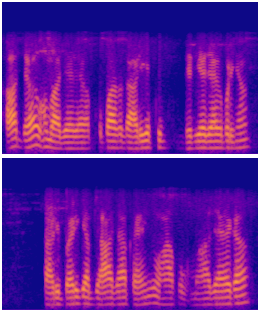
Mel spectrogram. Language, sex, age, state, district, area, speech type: Hindi, male, 45-60, Uttar Pradesh, Mirzapur, rural, conversation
